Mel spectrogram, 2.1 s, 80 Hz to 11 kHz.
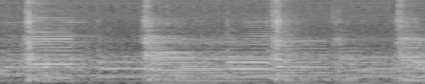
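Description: Acoustic guitar strummed in a steady rhythm, a chord about every 0.6 seconds, in an instrumental gap between sung lines.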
